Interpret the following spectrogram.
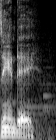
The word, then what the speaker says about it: Xande: in zand's Calamity also I did learn it is pronounced xande so I've been saying it wrong this whole time survivors stood amidst the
